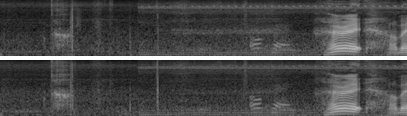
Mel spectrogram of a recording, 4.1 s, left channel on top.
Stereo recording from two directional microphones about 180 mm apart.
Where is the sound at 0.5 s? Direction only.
Centre (ahead or behind).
